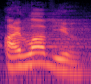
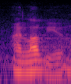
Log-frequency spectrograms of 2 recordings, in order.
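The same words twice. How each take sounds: First: Loud, higher I love you, falling at the end; impassioned cry. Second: Soft, falling I love you; quiet tender words. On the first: Jesus to the onlooker at the last spike, loud cry. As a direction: cry it out in pain. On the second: Jesus to the onlooker in the quiet, soft. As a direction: say it gently, one last time. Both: Acted.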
